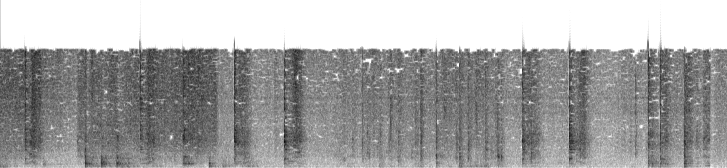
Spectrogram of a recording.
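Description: Spoon stirring seasoning powder and pepper into a frying mixture in a pan, repeated scraping strokes over a soft sizzle, close and fairly quiet, no talk.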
